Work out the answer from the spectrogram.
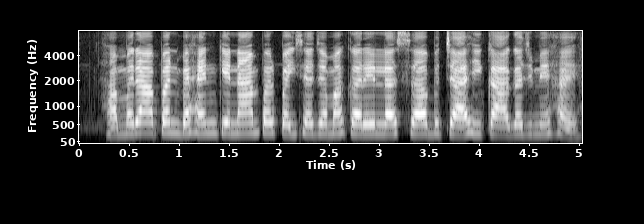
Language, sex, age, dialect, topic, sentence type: Magahi, female, 60-100, Western, banking, question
